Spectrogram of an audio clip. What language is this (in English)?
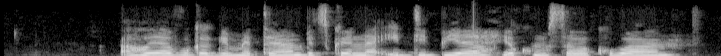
Kinyarwanda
